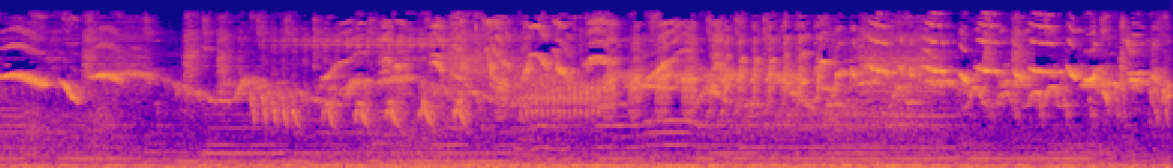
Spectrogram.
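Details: Tamed hwamei, praised for fighting well and singing beautifully, pours out a long, lively song: clear looping whistles at first, then dense rapid chatter and harsher squawky notes mixed with sweet trills, continuing without a break over a low background hum.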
